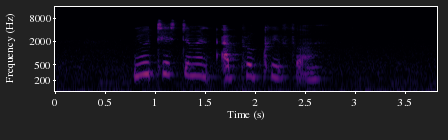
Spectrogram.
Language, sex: English, female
